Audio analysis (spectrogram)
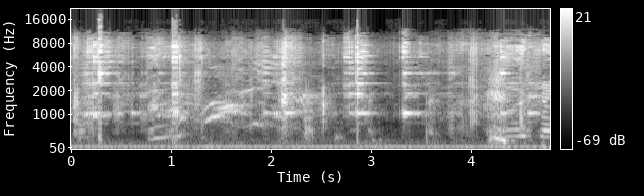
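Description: A little bell jingles and clinks irregularly over chaotic scuffling and thumping as a goat attacks a man filming on his phone, with occasional bleat-like animal cries and a steady low hum underneath.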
